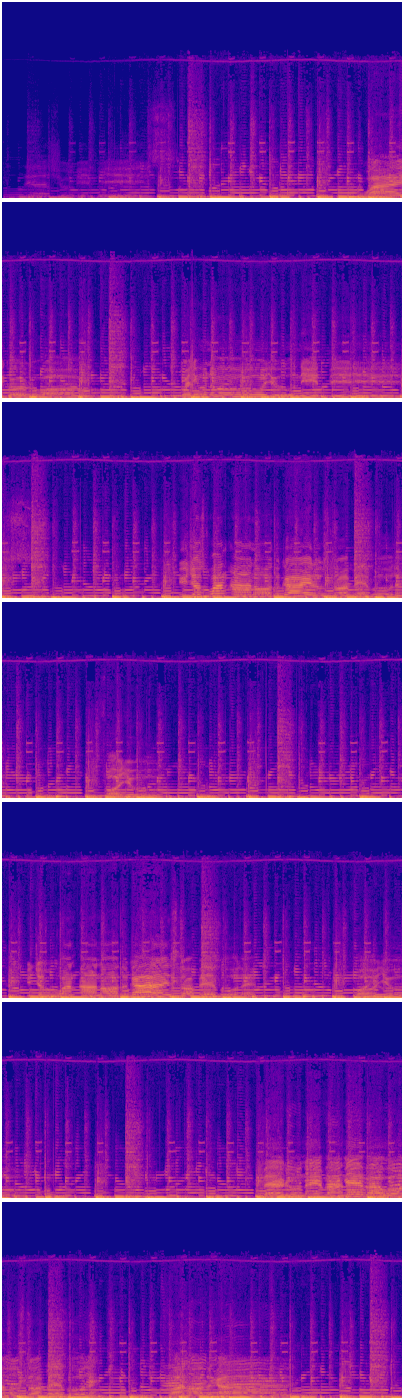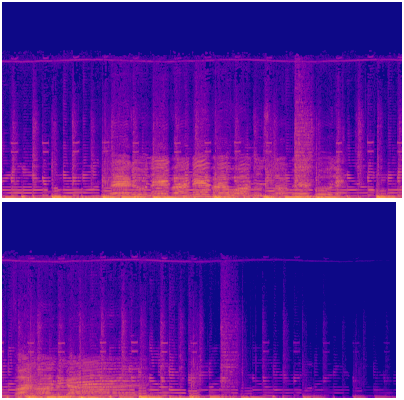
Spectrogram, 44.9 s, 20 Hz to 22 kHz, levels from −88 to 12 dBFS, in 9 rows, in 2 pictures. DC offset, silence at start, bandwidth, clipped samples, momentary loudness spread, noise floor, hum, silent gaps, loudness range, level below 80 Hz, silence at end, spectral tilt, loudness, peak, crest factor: under 0.1%; 0.2 s; 16.5 kHz; under 0.1%; 9 LU; -47 dBFS; none; none; 3 LU; -34 dBFS; 0.15 s; -6.5 dB/octave; -22 LUFS; -4 dBFS; 18 dB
